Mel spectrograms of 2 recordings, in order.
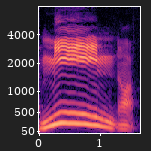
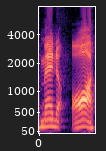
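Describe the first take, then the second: First: The stress is on the first syllable. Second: The stress is on the second syllable. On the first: "you accentuated the syllable with an E" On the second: "Instead of the one with the O"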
